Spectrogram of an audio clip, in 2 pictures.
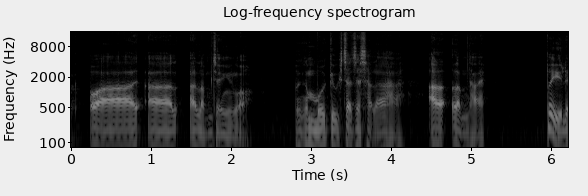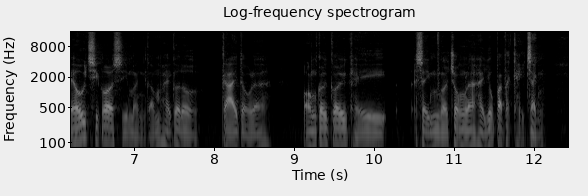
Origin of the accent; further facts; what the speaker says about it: Hong Kong; 因為澳門人更加恨錢多過我哋香港人咧。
